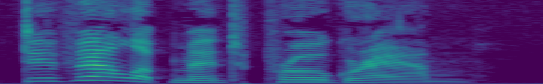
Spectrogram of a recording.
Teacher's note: Since these two words make a compound noun, the main stress falls on development.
